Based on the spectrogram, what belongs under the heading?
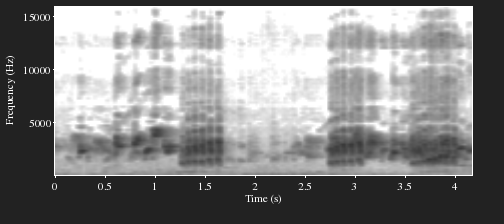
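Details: Thai red-whiskered bulbul in full song: chattering warbled phrases and quick trilled notes, then a short quiet gap before a fresh outburst of fluty, tumbling song.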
